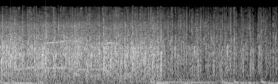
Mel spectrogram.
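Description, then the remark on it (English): A crowd applauding steadily, a dense wash of many hands clapping that stays loud, then eases slightly past the midpoint with a few individual claps standing out. “Claps for me, friends.”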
